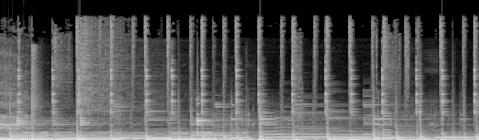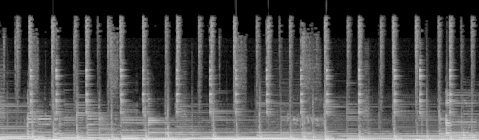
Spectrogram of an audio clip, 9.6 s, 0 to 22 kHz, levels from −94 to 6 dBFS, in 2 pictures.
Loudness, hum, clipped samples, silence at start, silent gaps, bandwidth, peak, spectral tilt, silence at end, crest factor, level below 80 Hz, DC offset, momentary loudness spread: -12 LUFS; none; under 0.1%; 0 s; none; over 20 kHz; 0 dBFS; -5.5 dB/octave; 0 s; 10 dB; -16 dBFS; under 0.1%; 4 LU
